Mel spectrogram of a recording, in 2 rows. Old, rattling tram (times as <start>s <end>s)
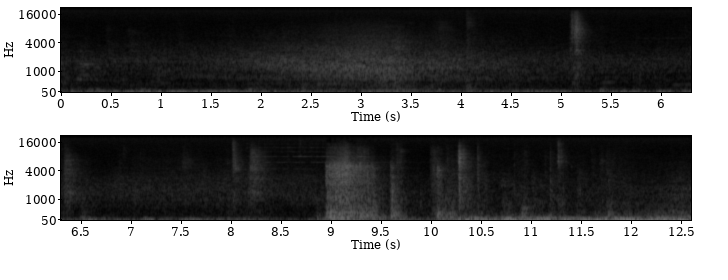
7.6s 12.6s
